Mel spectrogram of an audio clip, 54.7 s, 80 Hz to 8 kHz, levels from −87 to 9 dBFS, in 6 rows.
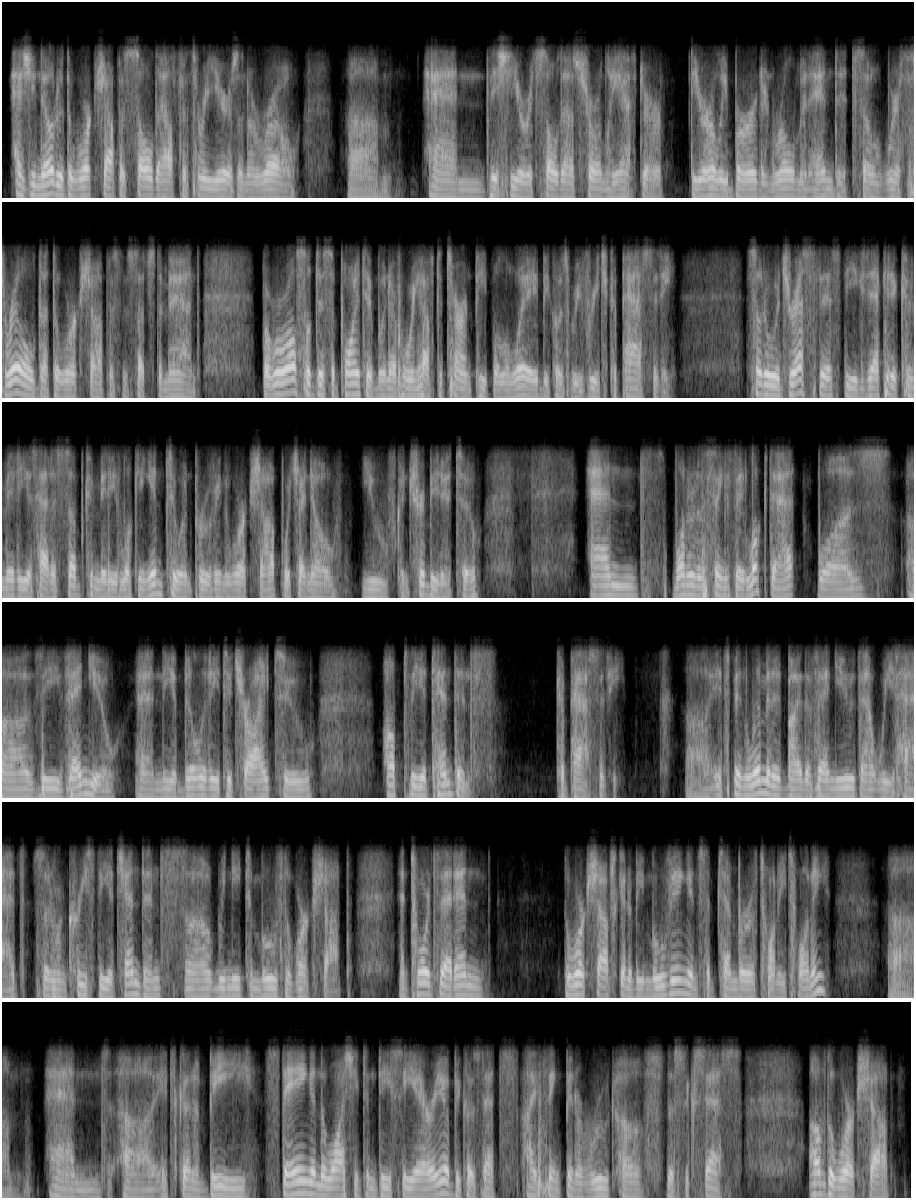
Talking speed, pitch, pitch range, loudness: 175 wpm, 120 Hz, 115-130 Hz, -18 LUFS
